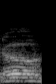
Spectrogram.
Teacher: जिसमें मूर्धा का प्रयोग होता है, ड और ढ है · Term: उच्छिप्त व्यंजन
